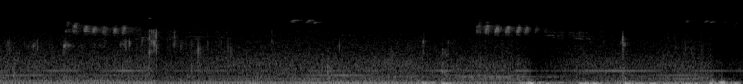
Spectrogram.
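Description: Small birds chirping: two quick trills of high notes, about a second in and about five seconds in, with single chirps between, over a steady low rumble. A cat chewing rotisserie chicken adds soft clicks, with heavier thumps in the last couple of seconds.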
